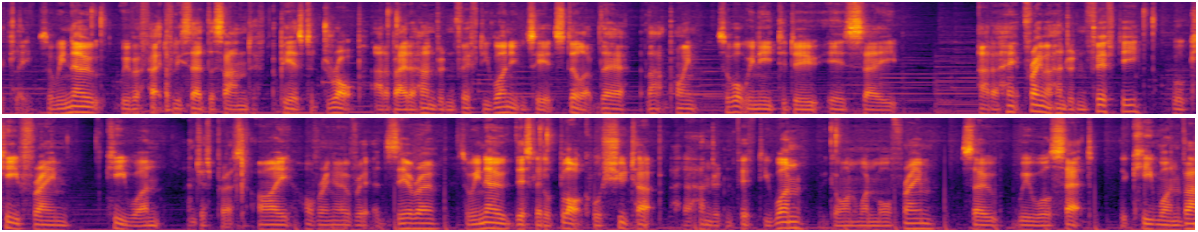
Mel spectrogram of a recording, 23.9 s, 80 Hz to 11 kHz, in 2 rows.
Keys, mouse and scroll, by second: 0.9 click, 3.6 click, 11.4 click, 14.3 i, 16.7 click, 20.2 click, 22.9 click.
